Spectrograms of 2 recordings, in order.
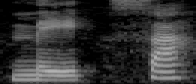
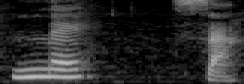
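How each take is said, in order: First: The stress is on the second syllable. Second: The stress is on the first syllable. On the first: The speaker calls it wrong. "and not" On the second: The speaker calls it right. "I raise my voice at me and then I lower my voice at sa"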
